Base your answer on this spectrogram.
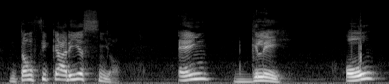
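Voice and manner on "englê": angle said "englê", closed final E; read as Portuguese. Shown as a demonstration. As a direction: bridge G and L into "glê". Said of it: "em português".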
